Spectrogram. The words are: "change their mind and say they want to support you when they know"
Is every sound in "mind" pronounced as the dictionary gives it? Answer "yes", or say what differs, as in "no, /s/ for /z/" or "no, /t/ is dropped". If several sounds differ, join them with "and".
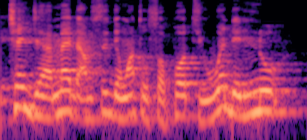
no, /n/ is dropped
